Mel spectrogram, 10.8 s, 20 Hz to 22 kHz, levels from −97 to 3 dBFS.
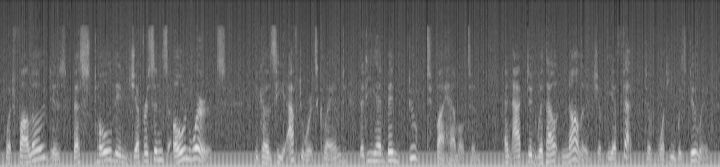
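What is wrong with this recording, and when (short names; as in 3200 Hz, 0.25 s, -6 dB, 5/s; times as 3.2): crackle 590/s -26 dBFS
hum 50 Hz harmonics 7 -27 dBFS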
